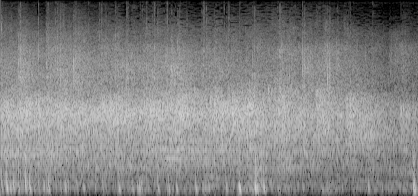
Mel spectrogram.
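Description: An audience at a school quiz competition applauds in a steady, dense patter of clapping that carries through and tapers slightly at the end.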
